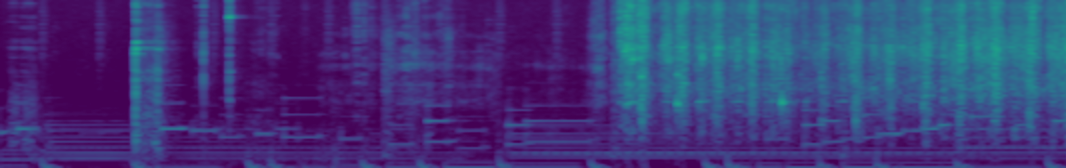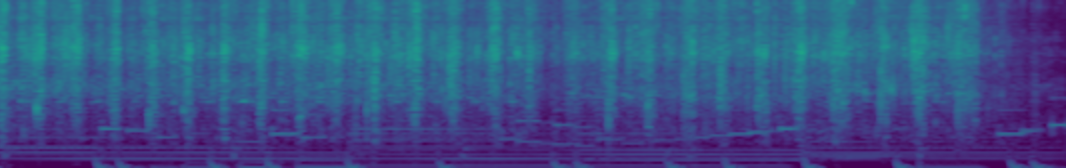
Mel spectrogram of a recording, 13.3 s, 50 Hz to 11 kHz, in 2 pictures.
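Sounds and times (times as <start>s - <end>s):
soft music: 0.0s - 13.3s
ice rattling in a cocktail shaker with Chambord and pineapple juice: 3.8s - 13.0s.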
